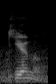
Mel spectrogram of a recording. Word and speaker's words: Kiano: Que mi apodo es Cano, pero en lengua cahuéscar al menos Cano está mal pronunciado, en realidad se dice Quiano, que significa él aquí, o esta persona acá.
